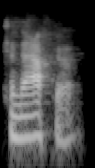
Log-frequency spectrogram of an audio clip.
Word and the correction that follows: CONCACAF: It's CONCACAF, right? – You got it. Nailed it.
